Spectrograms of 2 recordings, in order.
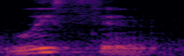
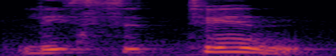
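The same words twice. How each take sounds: First: The t in the middle is silent. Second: The t in the middle is pronounced. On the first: The speaker calls it right. "이러고 발음을 해주셔야 되겠습니다" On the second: The speaker calls it wrong. "이렇게 발음을 해주시면 안 되고"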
